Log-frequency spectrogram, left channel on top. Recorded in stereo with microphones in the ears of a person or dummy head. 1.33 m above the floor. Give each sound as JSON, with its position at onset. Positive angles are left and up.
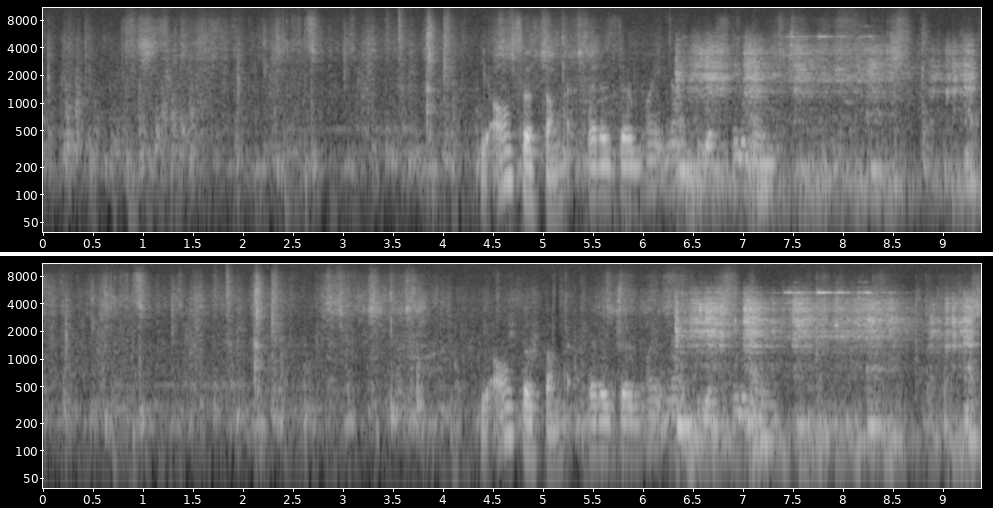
{"t": 4.4, "sound": "a man speaking", "side_deg": 35, "distance_m": 0.5}
{"t": 6.3, "sound": "keys jangling", "side_deg": -40, "distance_m": 6.0}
